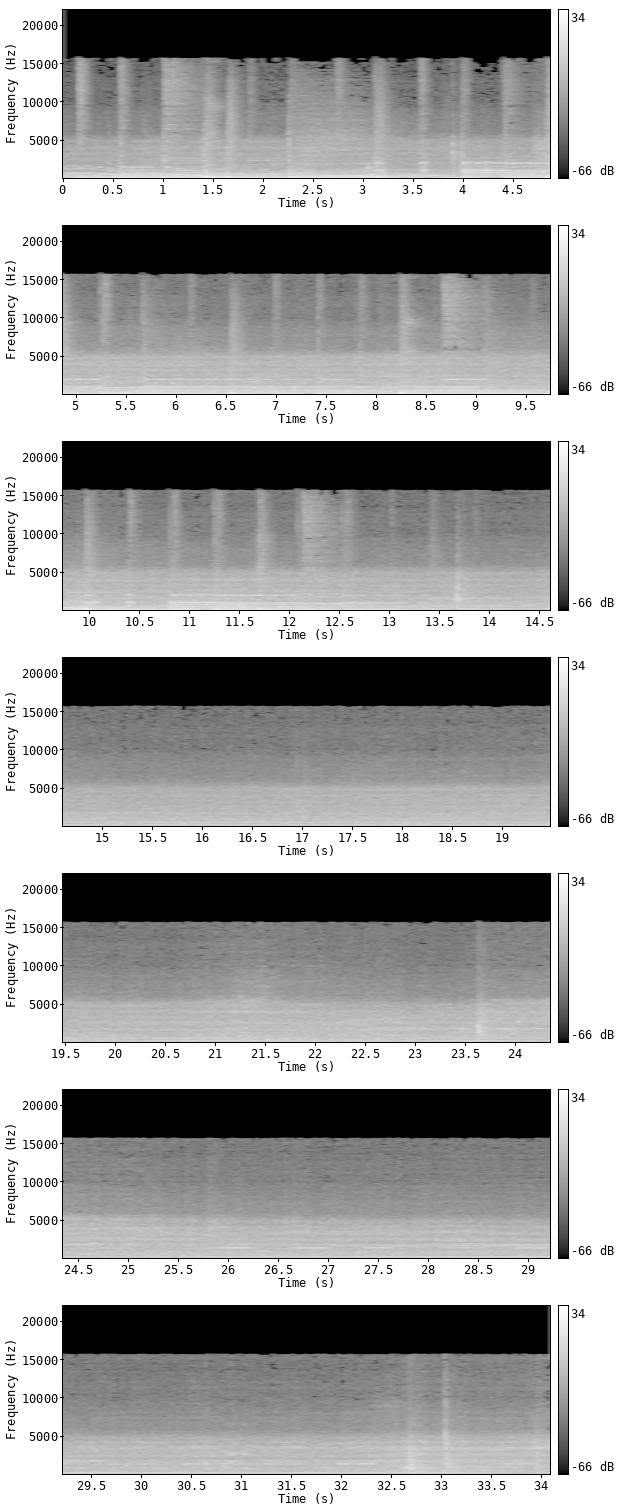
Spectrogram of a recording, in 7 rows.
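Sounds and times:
heavy diesel engines running: 0.0s - 34.0s
reversing alarm beeping: 0.6s - 15.6s, 22.5s - 34.0s.

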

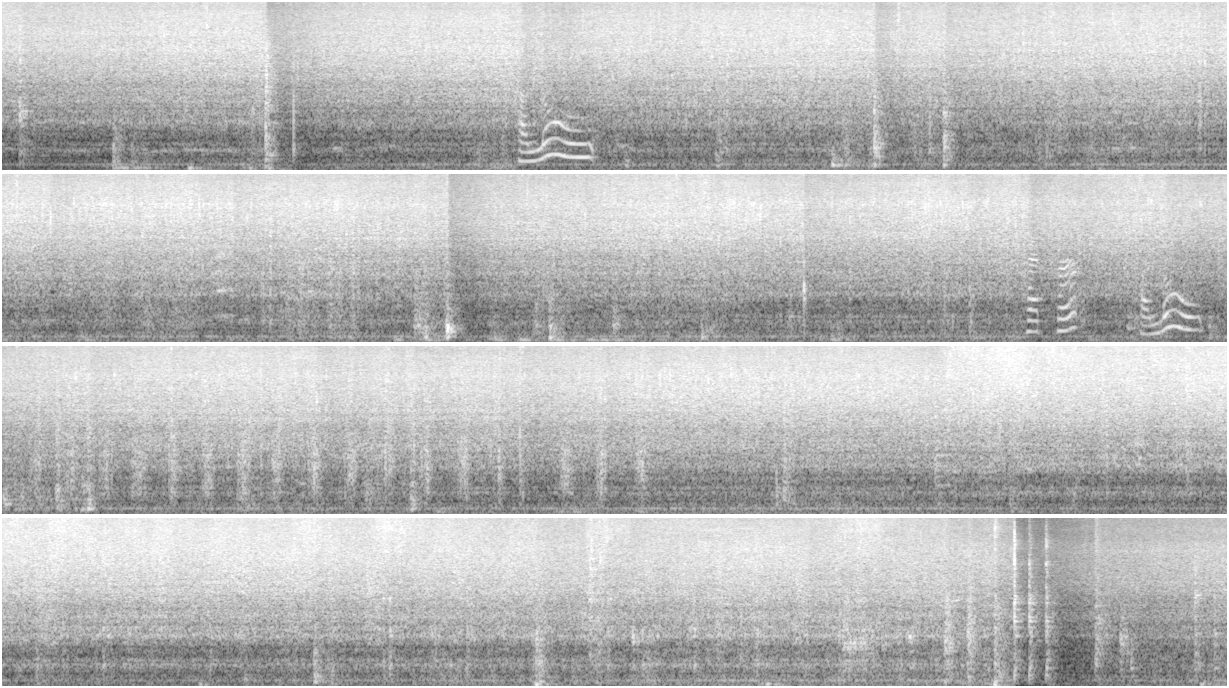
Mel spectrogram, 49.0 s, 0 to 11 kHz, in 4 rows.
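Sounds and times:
cabbage sizzling in oil: 0.0s - 49.0s
spatula scraping a pot: 24.3s - 31.2s.

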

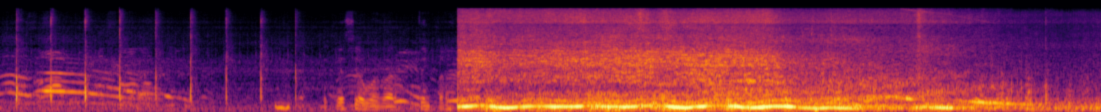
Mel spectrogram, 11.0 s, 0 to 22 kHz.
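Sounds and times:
engine revving: 4.6s - 10.5s.

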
